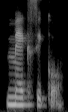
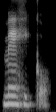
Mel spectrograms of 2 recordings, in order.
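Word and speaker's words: México: For example, in the word Mexico, right? Mexico. In this case, it will sound like a letter J.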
